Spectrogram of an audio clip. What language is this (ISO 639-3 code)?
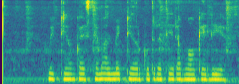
urd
